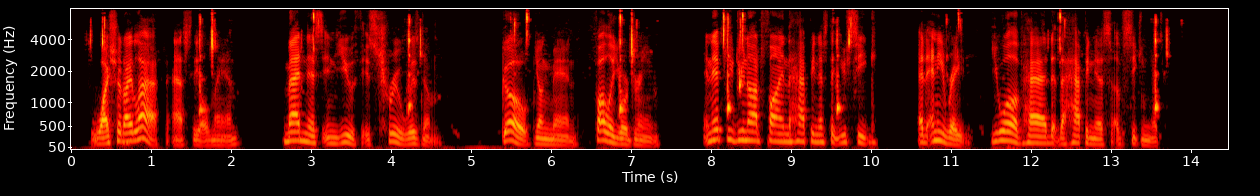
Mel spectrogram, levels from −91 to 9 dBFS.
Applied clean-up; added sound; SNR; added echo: neural mask model Resemble Enhance denoiser.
